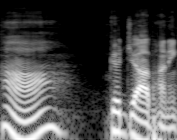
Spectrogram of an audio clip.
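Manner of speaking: mock sagging, deflated, let-down, half-hearted delivery. Speaker retells mom's reaction to the pan, imitating her deflated reply. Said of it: "kind of slumped her shoulders like".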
